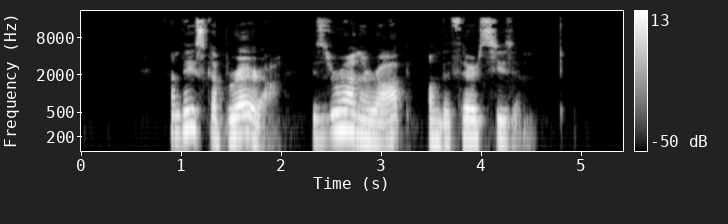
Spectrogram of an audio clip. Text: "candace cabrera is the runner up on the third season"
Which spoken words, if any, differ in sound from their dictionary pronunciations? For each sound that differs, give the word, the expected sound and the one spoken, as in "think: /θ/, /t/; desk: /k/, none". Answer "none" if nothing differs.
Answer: none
